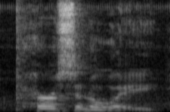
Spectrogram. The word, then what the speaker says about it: personally: personally I've okay per personally you want to produce that P with more air personally prior to take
